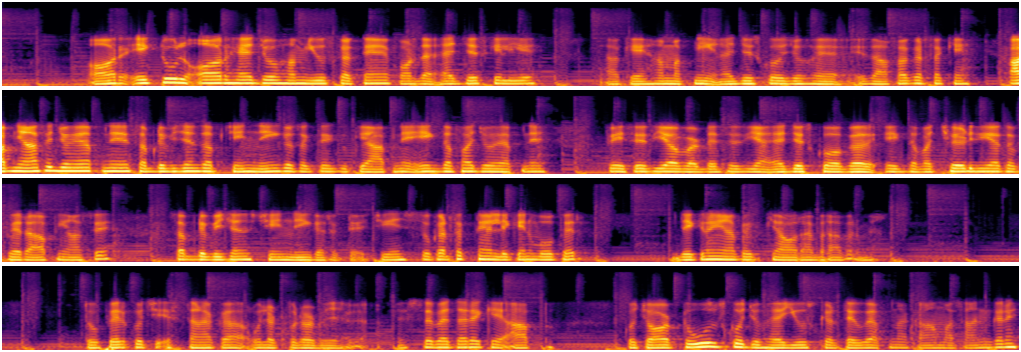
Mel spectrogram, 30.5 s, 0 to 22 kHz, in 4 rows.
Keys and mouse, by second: 1.2 alt+middle click, 1.8 alt+click, 2.2 alt+middle click, 18.7 alt+click, 24.2 alt+middle click, 24.7 alt+click, 25.6 alt+middle click, 26.0 alt+click, 26.5 alt+right click, 26.9 middle click, 27.3 click.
